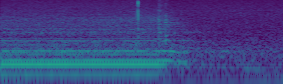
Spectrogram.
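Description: A microwave oven hums steadily and then stops.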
